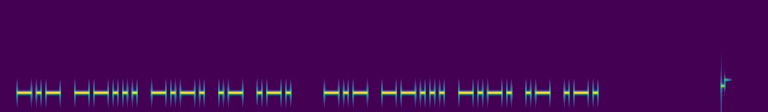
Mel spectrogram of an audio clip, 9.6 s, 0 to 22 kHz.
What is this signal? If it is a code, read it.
Morse code, heard as a keyed tone, about 20 wpm, 700 Hz. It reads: K7CAR K7CAR
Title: POTA QSO Practice - 20wpm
